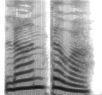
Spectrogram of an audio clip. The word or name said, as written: ಲಾಂತವ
